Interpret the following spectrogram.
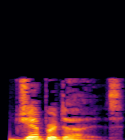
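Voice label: "jeopardise", British English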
